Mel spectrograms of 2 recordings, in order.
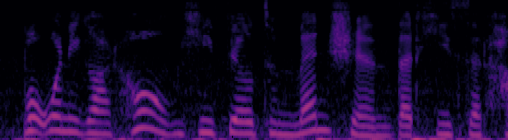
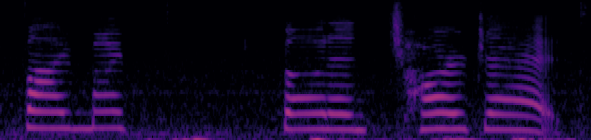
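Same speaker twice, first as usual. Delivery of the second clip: screamed loudly at high pitch; 7 semitones higher than usual. Retelling what a woman screamed at a man, imitating her screaming. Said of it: "And she's screaming".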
